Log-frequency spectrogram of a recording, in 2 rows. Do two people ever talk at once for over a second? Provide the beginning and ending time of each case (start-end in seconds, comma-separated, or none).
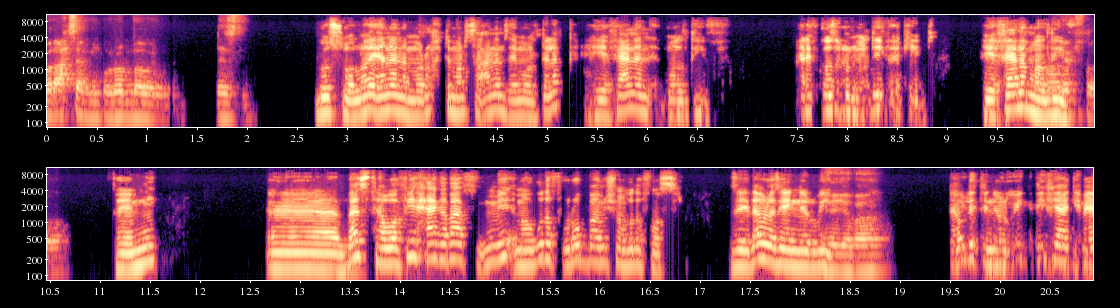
none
